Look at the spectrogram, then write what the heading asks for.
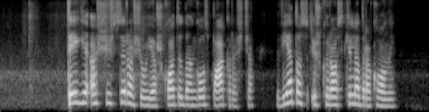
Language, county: Lithuanian, Kaunas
